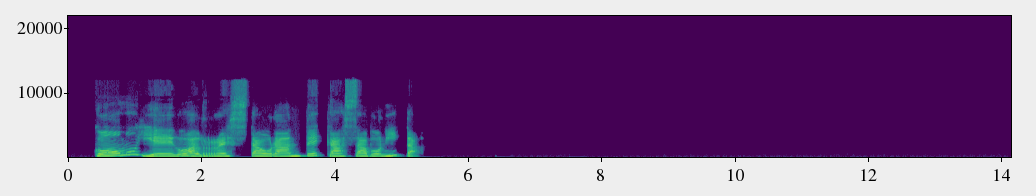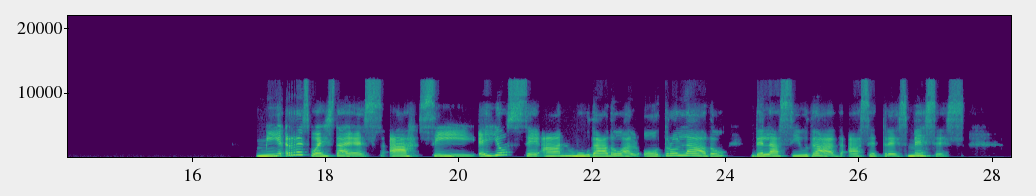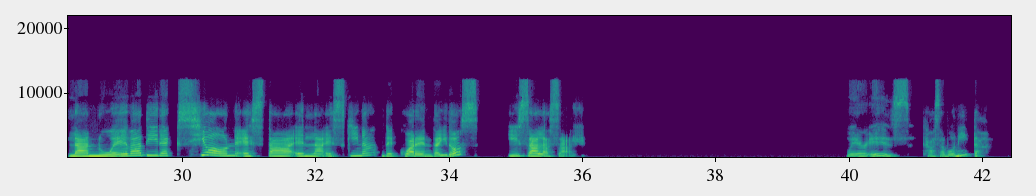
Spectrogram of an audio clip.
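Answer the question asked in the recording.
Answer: On the other side of the city, at the corner of 42 and Salazar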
